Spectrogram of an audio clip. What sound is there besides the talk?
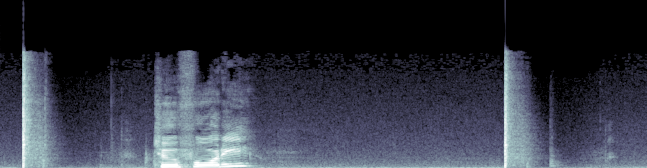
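shots from a low-power gun over a chronograph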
